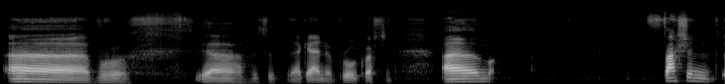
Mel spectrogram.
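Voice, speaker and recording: British man, very low voice, casual rambling podcast guest, photographer. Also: drawn-out words, pauses often, clean tone. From Britain. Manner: loose, rambling, with restarts and asides. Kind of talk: casual interview talk.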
